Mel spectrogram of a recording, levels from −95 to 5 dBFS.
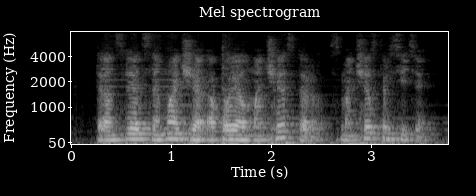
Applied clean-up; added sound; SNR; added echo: neural separator model SepFormer DNS4.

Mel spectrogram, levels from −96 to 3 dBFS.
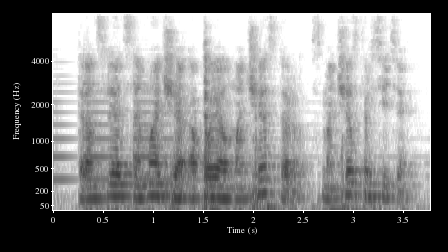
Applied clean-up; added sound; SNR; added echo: none; Piano; 17 dB; reverberation time 0.3 s.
